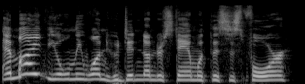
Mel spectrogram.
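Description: A woman playing a panicky, excitable member of an adventuring team in an audio drama, urgent and overdramatic. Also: medium pitch, a little fast, no echo, clean studio sound, natural voice. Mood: puzzled, earnest.

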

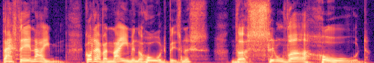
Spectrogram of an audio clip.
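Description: A man's voice: fairly high pitch, lively intonation, brisk, sharp tone, no echo, studio quality, pitched above the performer's own voice, heavily acted. A man voicing an elderly, proud and defiant barbarian hero in an audiobook story, with blunt, boastful, colloquial speech. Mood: matter-of-fact, proud.

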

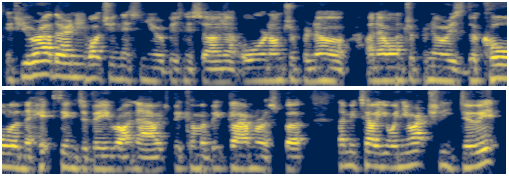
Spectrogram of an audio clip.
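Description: Bright-voiced man hosting a podcast. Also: medium pitch, rough recording. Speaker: podcast host. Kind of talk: upbeat interview chat. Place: based in Melbourne, live online podcast.

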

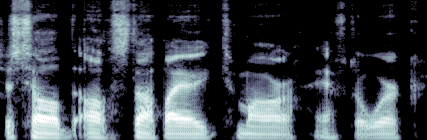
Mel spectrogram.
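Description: A man's voice: low voice, fast, vocal fry, no echo, clean studio sound. A middle-aged man with a stuffy, sniffly nose from allergies, a podcast co-host rambling and telling stories in casual chat over a remote call. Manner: rambling, animated storyteller.

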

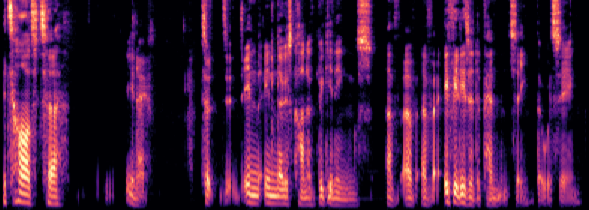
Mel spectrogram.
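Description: A co-host speaks in a very low voice, recorded close and dry. The delivery is thoughtful and tentative, feeling its way through each point in relaxed conversation. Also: normal speed, gravelly, dry recording. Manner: tentative, thoughtful, hesitant phrasing. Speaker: podcast co-host. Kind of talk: relaxed discussion of a radio drama.

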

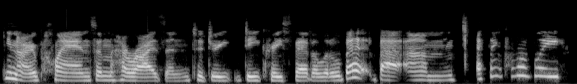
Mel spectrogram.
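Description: A woman in her thirties, a midwife and guest on a podcast, talking in a relaxed, thoughtful way with many ums and likes. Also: medium pitch, moderate pace, no room sound, dull audio. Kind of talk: casual interview chat.

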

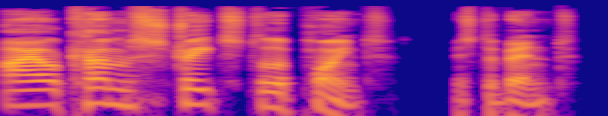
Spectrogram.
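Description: A man voicing a smug, wealthy bank director in an audiobook, suave and condescending, with drawn-out, menacing hints. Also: high-pitched, sing-song, sharp tone, dry recording, clean studio sound, voice pushed up, full character voice. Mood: smooth, pressing. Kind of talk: audiobook character dialogue.

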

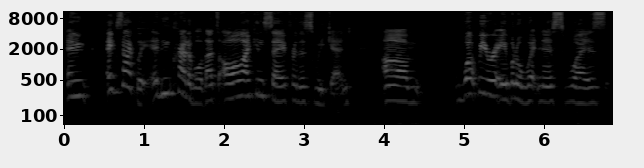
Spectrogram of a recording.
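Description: A young woman from Ohio hosts a sports podcast, talking in a lively, chatty way. Her voice sits at an ordinary middle pitch for a woman, and she keeps the conversation moving with quick reactions and plenty of energy. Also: poor audio. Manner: chatty and animated, with a punchy scripted opening. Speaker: podcast host. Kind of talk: podcast interview chat.

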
